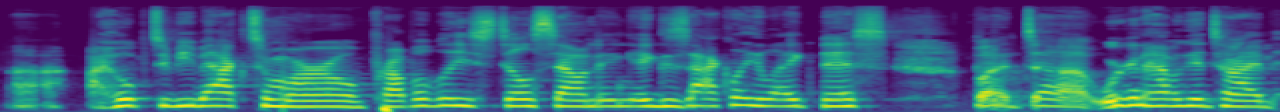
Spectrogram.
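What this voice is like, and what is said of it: Raspy voice from a cold. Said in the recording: “sick during the launch day ... I get head colds and sinus infections ... my raspy voice ... I obviously am not feeling well today”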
